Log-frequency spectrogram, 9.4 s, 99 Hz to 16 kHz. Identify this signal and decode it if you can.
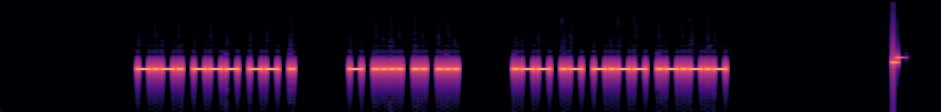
Morse code, heard as a keyed tone, about 31 wpm, 700 Hz. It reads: COME THIS WAY.
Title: 2x Word-Spacing - Sentences from Top 100 Words - 30wpm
